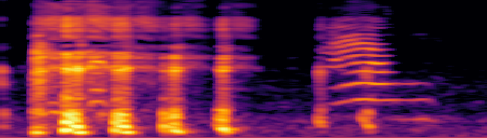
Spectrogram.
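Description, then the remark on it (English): A cat gives a clear, drawn-out meow after a quick run of four or five short, chirpy vocal bursts; no one talks. “Yeah, hello cat.”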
